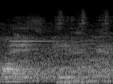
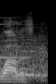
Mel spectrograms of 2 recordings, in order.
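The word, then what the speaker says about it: Wallis: So a flagrant foul called against Marcus Wallace as Benji Wallace hits the free throw. They're not related at all. Their names are not spelled the same, although it sounds alike.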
